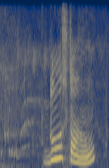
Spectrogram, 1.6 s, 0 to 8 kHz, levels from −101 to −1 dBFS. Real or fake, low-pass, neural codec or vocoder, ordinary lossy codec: fake; none; codec, 16 kHz, 4 kbps, X-Codec, HuBERT features, trained on general audio; none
